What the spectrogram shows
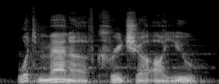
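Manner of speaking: low, cool, composed voice with dark tone. Voicing a dark-clad ninja addressing Shadow, low, cool voice. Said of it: "he says he says in a low, cool voice".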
